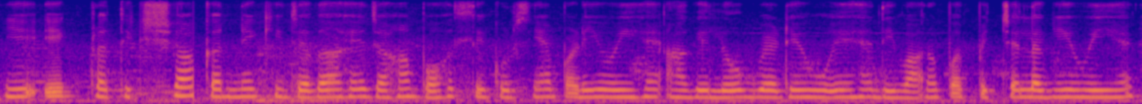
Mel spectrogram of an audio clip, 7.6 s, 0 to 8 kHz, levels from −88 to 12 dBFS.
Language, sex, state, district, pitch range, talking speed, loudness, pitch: Hindi, female, Uttar Pradesh, Jalaun, 200-220 Hz, 195 wpm, -24 LUFS, 205 Hz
